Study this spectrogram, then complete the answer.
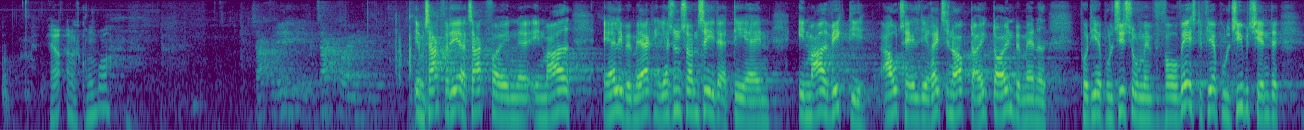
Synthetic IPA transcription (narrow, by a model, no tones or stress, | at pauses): æænɐsɡ̥ʁomb̥ɐ | ɑ̈ɡ̥fɒd̥ejæmnt͡sʰɑɡ̥fɒejæmənt͡sʰɑ̈ɡ̥fɒ̽ɾe̝ɒ̽t͡sʰɑ̈ɡ̥fɒ̽e̝ne̝nmɑ̈ːð̞̩ˠæɐlib̥e̝mæɐɡ̥ne̝ŋjɑ̈ɪsynsːɒ̽d̥n̩se̝̰ːd̥æd̥e̝æɐe̝n | e̝nmɑ̈ːð̞̩ˠʋe̝ɡ̥̚d̥i | ʔɑ̈ʊt͡sʰɛːləd̥e̝æɐʁɛɡ̥̚d̥inɒ̽ɡ̥̚d̥ɑ̈æɐe̝ɡ̥əd̥ɒ̽ɪnb̥e̝mæn̰ð̩ˠ | pʰɒ̽dihæɐpʰo̝lit͡sʰḭso̝̰ːnmenfɒʋḛːsn̩ifle̝ːɐpʰo̝lit͡sʰḭb̥eɕʰen̰d̥ə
